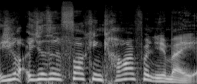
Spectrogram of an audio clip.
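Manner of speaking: high-pitched acted alarm; mock confrontation. Other guy to the lorry driver, acted alarm.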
